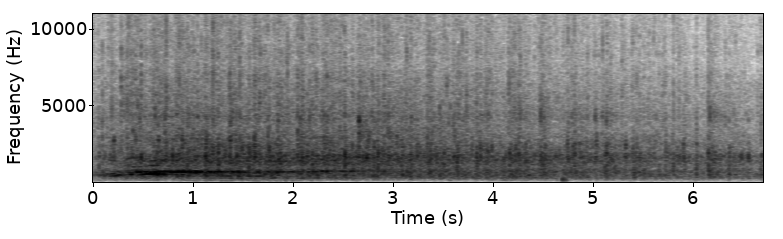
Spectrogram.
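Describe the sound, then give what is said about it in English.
A church audience at a baptism service breaks into sustained applause and cheering for the newly baptized, a dense wash of clapping that stays loud and steady throughout, with a few voices whooping early on before it gradually eases. “Should we give them another cheer?”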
